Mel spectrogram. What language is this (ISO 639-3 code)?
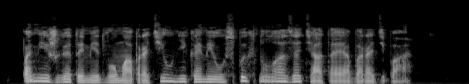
bel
